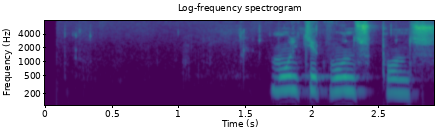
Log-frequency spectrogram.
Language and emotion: Russian, neutral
